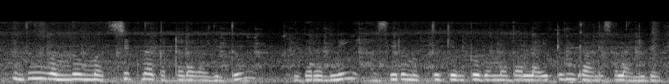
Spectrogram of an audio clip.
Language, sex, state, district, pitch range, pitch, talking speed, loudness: Kannada, female, Karnataka, Bangalore, 195-230 Hz, 210 Hz, 100 wpm, -16 LUFS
